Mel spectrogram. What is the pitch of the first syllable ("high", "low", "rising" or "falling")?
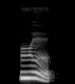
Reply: falling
